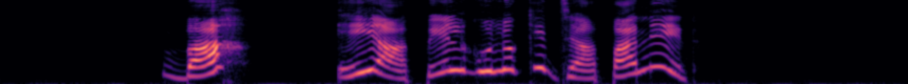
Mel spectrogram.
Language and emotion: Bengali, surprised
